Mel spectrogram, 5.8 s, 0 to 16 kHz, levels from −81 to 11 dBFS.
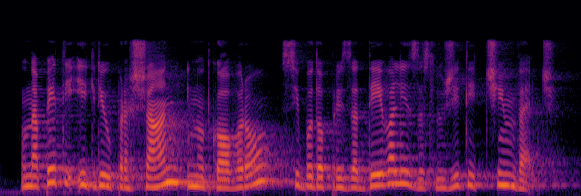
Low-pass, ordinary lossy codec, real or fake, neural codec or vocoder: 7.2 kHz; none; real; none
